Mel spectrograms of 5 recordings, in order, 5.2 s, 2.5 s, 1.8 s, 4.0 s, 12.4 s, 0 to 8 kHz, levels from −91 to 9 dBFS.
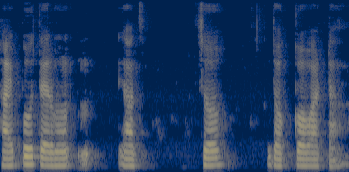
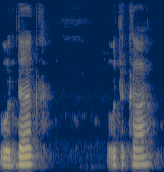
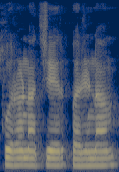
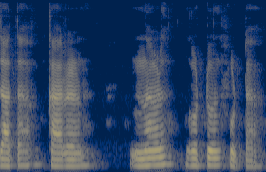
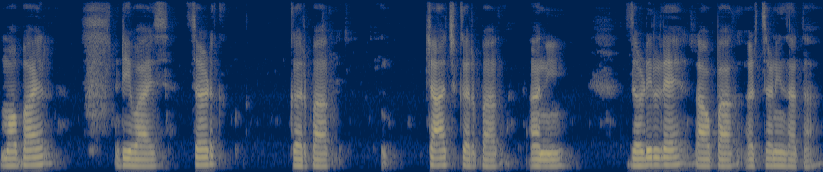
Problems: constant background noise, background conversations at intervals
